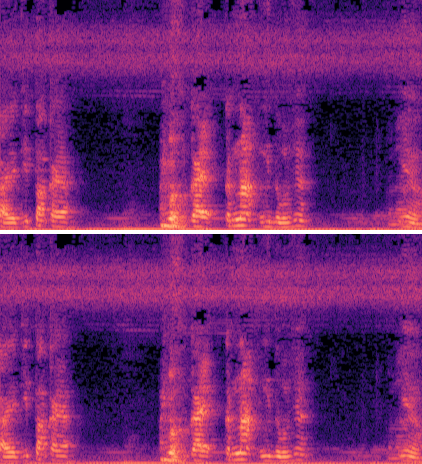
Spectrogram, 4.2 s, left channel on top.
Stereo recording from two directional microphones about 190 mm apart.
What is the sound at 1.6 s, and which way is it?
Speech, centre (ahead or behind).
